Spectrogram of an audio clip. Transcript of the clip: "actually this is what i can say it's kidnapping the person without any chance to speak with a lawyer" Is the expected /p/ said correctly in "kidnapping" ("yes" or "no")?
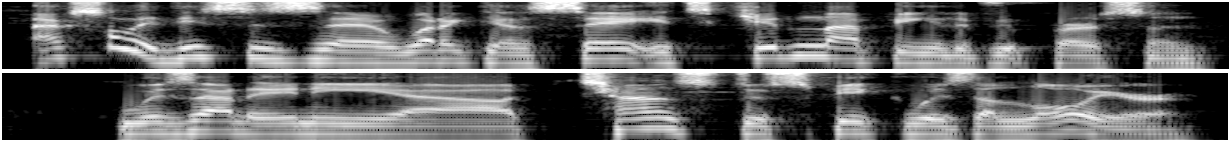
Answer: no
